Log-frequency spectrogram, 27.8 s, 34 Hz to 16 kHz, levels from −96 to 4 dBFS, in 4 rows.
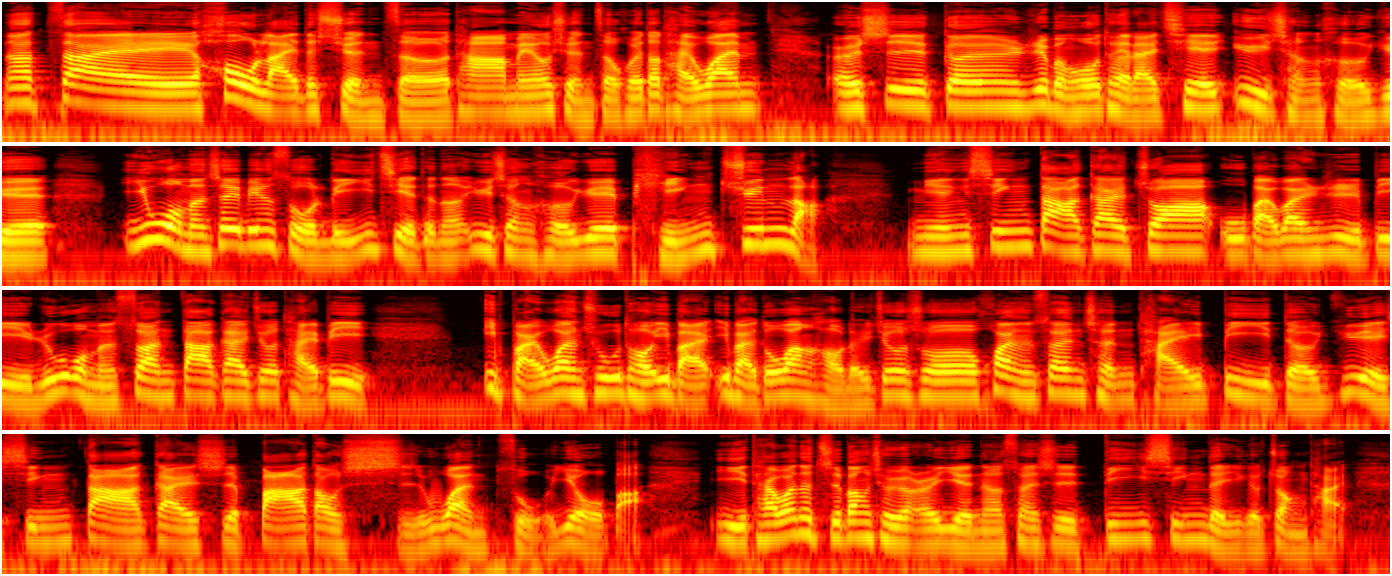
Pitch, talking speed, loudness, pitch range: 145 Hz, 260 characters per minute, -22 LUFS, 125-160 Hz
